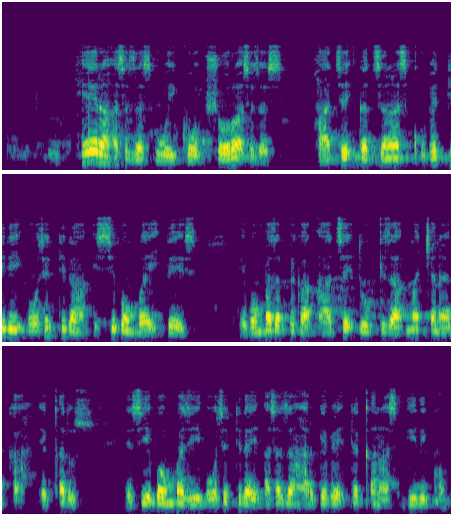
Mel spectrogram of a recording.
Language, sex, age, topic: Gamo, male, 25-35, government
